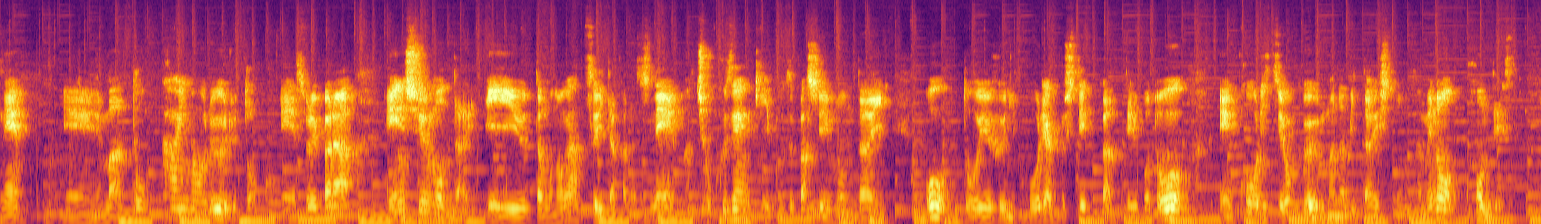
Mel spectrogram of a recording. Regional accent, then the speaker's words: Saitama, Japan; moved away as an adult; also born or lived in Tokyo / Osaka; 僕はあの、まあ、埼玉県出身

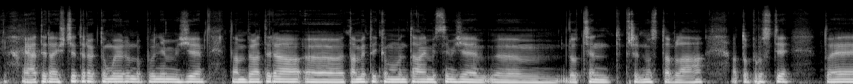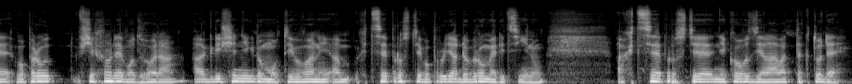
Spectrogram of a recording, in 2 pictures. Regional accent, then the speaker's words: Prague, Czechia; moved away as an adult; also born or lived in United States / Belgium / Norway; now in Germany; pocházím původně z Prahy

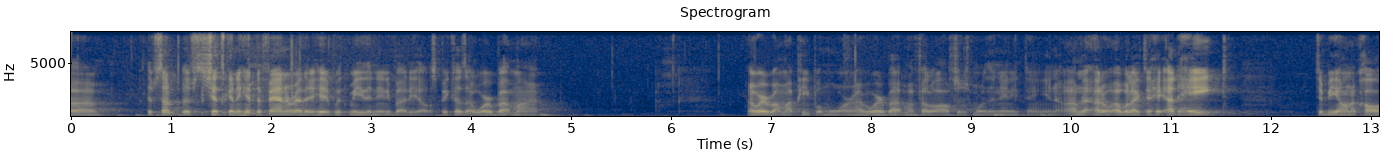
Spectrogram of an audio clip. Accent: Lubbock, Texas, United States; now in Fort Worth, United States; I'm from Lubbock. I'm originally from Lubbock, West Texas, okay? And I'm actually from outside of Lubbock

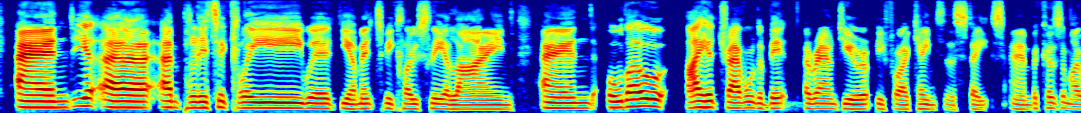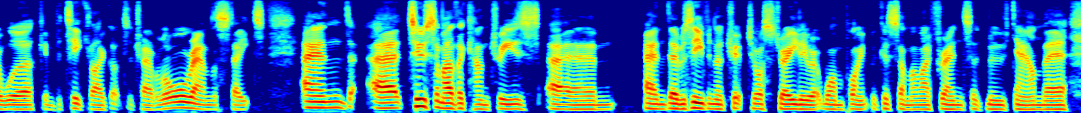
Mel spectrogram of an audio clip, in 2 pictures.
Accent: London, United Kingdom; moved away as an adult; also born or lived in New York; I'm from London, um, and I moved to New York in my twenties

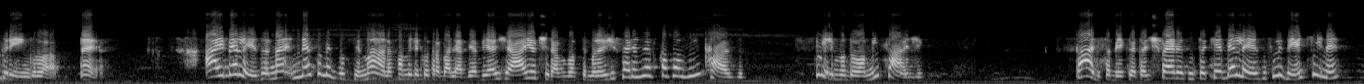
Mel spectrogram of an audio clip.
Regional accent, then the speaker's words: Brazil; eu sou brasileira

